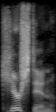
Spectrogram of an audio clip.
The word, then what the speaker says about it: Kirsten: been successfully calling you Kirsten rhymes with pierced in all episode you have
